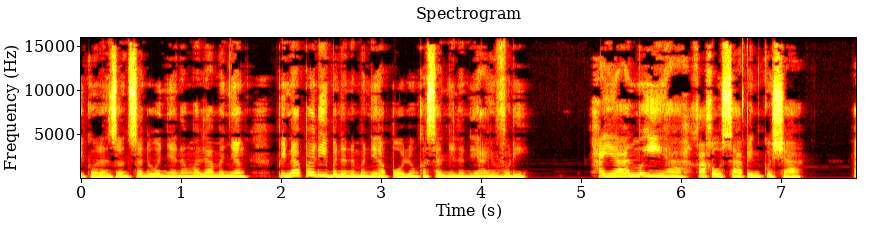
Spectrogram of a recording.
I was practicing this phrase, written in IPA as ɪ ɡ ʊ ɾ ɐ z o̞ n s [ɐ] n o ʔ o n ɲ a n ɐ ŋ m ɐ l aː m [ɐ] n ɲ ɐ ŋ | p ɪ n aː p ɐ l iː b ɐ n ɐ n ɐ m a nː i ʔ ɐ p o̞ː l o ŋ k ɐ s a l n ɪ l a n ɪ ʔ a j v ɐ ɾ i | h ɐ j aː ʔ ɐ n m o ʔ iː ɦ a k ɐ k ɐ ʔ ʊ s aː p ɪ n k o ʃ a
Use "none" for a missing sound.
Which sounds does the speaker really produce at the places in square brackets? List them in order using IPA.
ɐ, ɐ

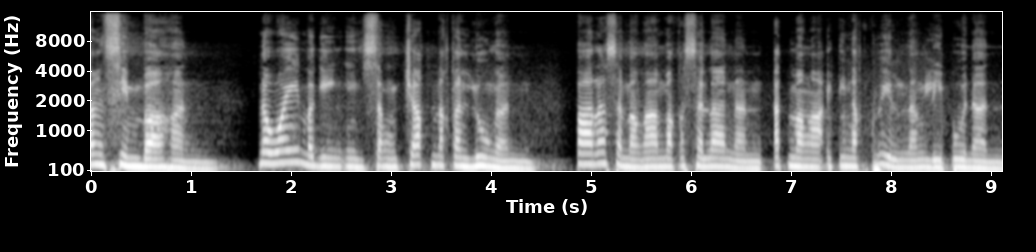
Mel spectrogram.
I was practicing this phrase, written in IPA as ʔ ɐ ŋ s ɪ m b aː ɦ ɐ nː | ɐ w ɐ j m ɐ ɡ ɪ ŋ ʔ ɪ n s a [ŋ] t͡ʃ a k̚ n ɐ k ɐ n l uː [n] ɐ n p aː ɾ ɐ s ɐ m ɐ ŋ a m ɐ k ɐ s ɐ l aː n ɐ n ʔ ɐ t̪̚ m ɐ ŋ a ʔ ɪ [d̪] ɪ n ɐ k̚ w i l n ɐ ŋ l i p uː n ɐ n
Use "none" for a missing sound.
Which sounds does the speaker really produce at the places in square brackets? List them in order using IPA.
ŋ, ŋ, t̪

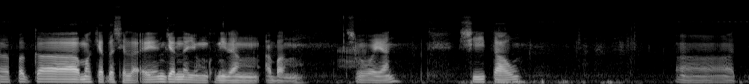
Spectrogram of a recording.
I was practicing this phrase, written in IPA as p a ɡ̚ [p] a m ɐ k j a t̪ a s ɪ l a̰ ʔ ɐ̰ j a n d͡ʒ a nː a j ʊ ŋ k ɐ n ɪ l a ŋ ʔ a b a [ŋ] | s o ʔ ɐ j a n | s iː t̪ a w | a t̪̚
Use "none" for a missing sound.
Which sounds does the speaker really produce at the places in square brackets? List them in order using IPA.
k, ŋ

